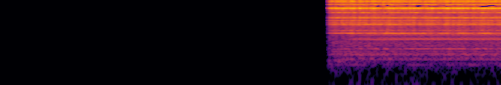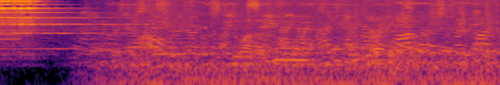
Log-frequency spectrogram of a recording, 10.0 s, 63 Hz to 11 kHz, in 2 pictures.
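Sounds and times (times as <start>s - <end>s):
electric bell ringing: 3.3s - 6.3s.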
